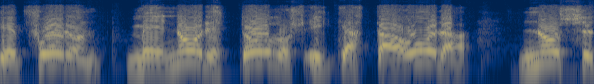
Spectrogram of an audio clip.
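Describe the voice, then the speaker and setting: A man with a high pitch speaks at a very slow pace while music plays in the background. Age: 80s+. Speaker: human rights witness, relative of murder victim. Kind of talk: interview. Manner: hesitant fillers (este).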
